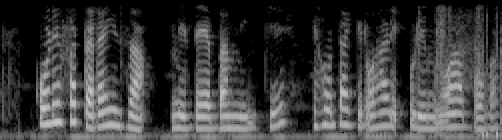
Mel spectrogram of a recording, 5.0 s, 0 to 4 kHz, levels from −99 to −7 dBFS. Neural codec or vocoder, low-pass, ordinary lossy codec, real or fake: none; 3.6 kHz; none; real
